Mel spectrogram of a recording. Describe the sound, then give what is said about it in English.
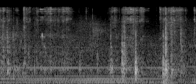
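Keys jangle and clink in a few light, scattered metallic bursts over a steady low electrical hum, with no voices. “Where's those keys?”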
